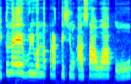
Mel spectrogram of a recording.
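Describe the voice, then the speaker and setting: A woman with an Indonesian accent speaks at a fairly quick pace, her high pitch carrying a bright, sharp tone. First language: Indonesian (speaking Tagalog). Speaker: vlogger. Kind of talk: casual vlog chat. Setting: at home.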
